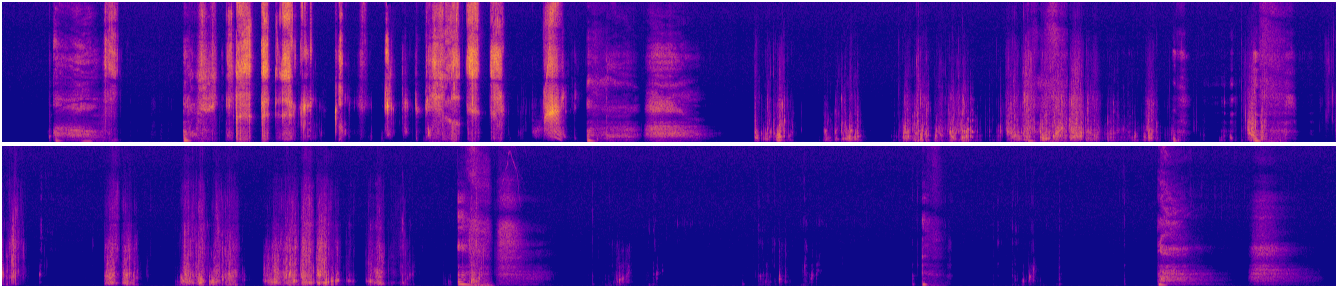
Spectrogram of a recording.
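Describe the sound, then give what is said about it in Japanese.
Wet chewing and eating sounds come in irregular bursts of smacking and squelching, mixed with soft breathy exhales, then thin out into sparse mouth noises after a brief pause. No one speaks. “恐れ入りますが、咀嚼音の確認をお願いします。”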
